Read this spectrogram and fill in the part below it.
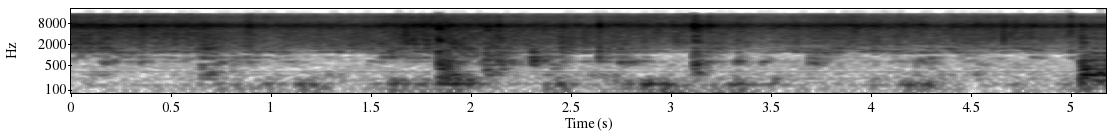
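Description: Onions frying in a pan for upma, a steady close sizzle with occasional scraping stirs of a spoon, no talk over it.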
